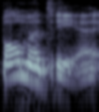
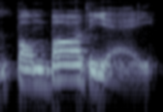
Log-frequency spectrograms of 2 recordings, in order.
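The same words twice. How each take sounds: First: It is said with a simplified English pronunciation. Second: It is said with a precise foreign pronunciation. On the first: "once called" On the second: "is now being referred to as"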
